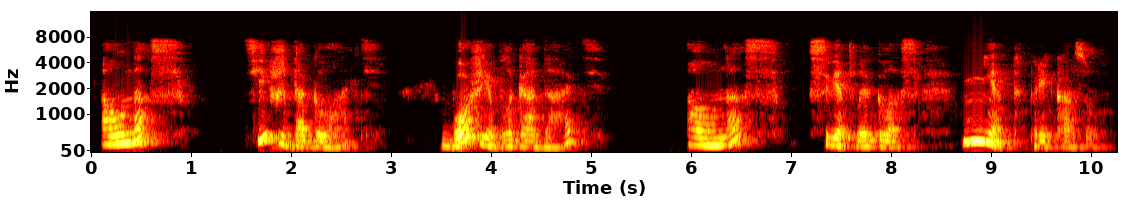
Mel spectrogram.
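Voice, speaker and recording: The speech moves at a very slow pace with very wide pitch swings. Room echo is audible. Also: woman. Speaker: theatre director and actress. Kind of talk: poetry reading. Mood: playful, expressive. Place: home room. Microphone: webcam.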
